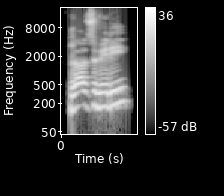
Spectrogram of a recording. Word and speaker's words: raspberry: अगला शब्द है RASPBERRY और इसे रॉसबेरी, इसकी हिंदी होती है रस भरी अर्थात एक प्रकार का फल।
